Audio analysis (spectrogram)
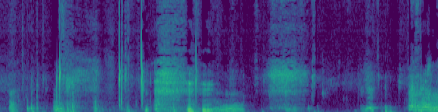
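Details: Young Cairn Terrier hand wrestling indoors in play; brief throaty growls mixed with snorts and whiny squeaks, uneven bursts, scuffling noise throughout.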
